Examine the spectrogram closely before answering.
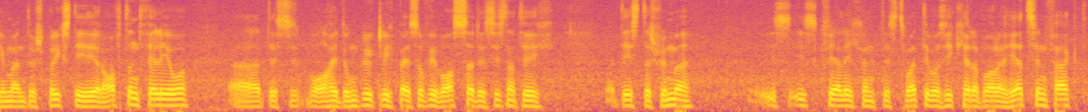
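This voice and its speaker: A man with a Bavarian accent talks at a moderate pace and medium pitch, his intonation fairly even, over noticeable background noise. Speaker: whitewater kayaker and kayak instructor. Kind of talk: casual chat. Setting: outdoors by a stream.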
